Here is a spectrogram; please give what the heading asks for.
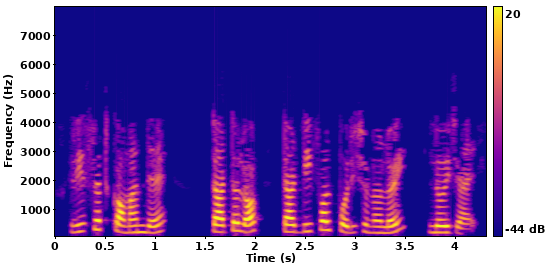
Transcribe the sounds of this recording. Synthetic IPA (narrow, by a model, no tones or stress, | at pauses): ɹiseʈkɔmandɛ | taʈolɔk̚taɹɖifʰɔl̚poziʃɔnɔloj | lojzaj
